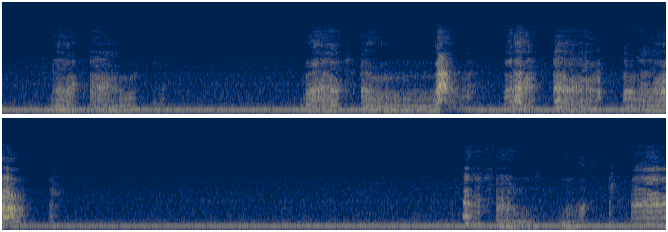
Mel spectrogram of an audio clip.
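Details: Keeshond throwing a temper tantrum: clusters of harsh growling barks and yips, a loud flurry early on, a long pause, then renewed grumbling barks, over a constant low household hum.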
